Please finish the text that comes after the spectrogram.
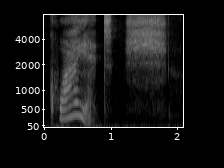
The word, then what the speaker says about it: quiet: as opposed to the adjective quiet two syllables there quiet quiet and quit I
